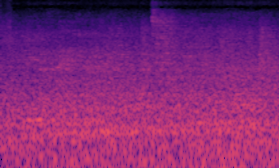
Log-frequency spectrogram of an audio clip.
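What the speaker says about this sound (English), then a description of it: "Now we are gonna take the metro." Metro train in Kharkiv, a steady, loud rumble of wheels and carriage noise running throughout with no clear breaks, heard from close by.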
